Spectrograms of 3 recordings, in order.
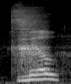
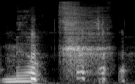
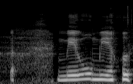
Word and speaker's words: milk: K ดังมากนะคะแต่ว่ามันจะต้องได้ยินอยู่บ้างนะคะ right อาจารย์เจ we wouldn't say milk but we say milk you heard it softly. When we teach, we often have to exaggerate the sound a little bit. Unfortunately, sometimes when I'm out, I'll hear someone pronounce something in an exaggerated way because their teacher has, tried to reinforce the sound. Yes. But the natural would be milk.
